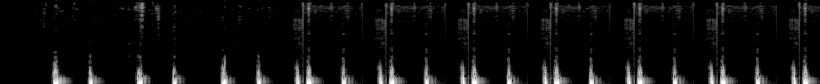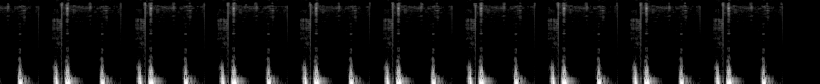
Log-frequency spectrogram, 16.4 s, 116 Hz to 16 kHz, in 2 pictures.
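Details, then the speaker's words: Fourth heart sound (S4 gallop): regular rhythm near 72 a minute with a soft, low-pitched late-diastolic sound just before each S1, heard with the bell applied lightly at the cardiac apex, patient in left lateral position. "the fourth heart sound is an extra hard sound that occurs in late diastole shortly before the first heart sound it is a low pitch sound and requires the use of the bell of the stethoscope applied lightly to the cardiac Apex with the patient in the left lateral position"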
